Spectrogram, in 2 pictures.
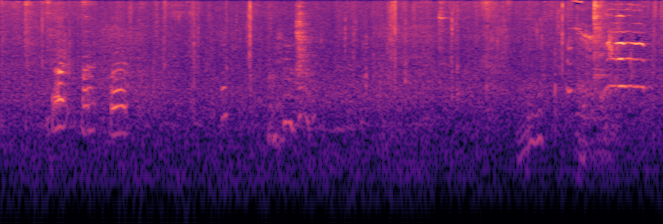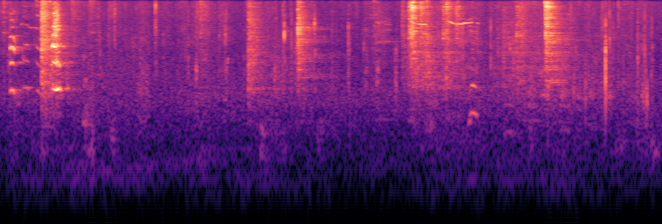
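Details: Six-week-old French Bulldog and wolf mix pups, a litter together, giving scattered high thin whines and squeaks amid bursts of clicking, rustling and patter, with a person talking nearby.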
